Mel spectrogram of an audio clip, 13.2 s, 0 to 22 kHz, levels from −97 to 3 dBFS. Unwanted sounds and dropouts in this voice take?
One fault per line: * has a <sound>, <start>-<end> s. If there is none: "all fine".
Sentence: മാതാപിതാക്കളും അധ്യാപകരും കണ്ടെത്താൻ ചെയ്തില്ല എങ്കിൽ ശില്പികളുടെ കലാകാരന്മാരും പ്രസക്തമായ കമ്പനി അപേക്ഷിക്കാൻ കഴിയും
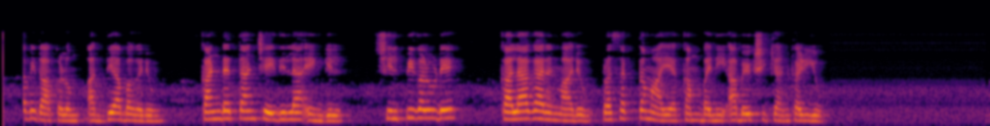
all fine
